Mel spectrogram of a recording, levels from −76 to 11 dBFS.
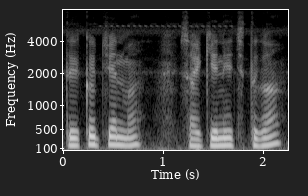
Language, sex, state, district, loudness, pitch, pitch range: Wancho, male, Arunachal Pradesh, Longding, -13 LUFS, 155 Hz, 150-170 Hz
